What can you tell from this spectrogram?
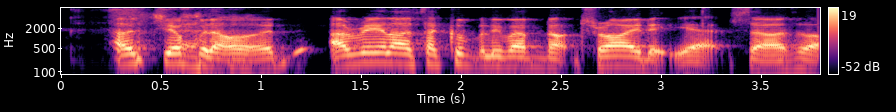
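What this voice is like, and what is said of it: Usual voice. Nothing is said of it.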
